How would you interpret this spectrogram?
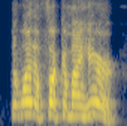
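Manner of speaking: loud, high-pitched exasperated question; indignant protest. Retold or imitated. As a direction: act out snapping back in a quarrel. Acted quarrel, protesting being called over.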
